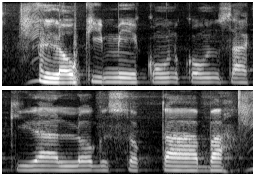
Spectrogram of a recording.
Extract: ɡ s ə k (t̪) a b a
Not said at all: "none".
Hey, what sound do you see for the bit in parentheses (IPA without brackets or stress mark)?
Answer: t̪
